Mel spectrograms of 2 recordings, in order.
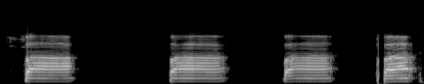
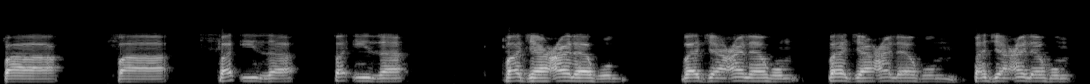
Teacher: ثنایا علیا کا کنارہ نیچے کے ہونٹ کی تری والا حصہ، اس سے فا ادا ہوتا ہے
